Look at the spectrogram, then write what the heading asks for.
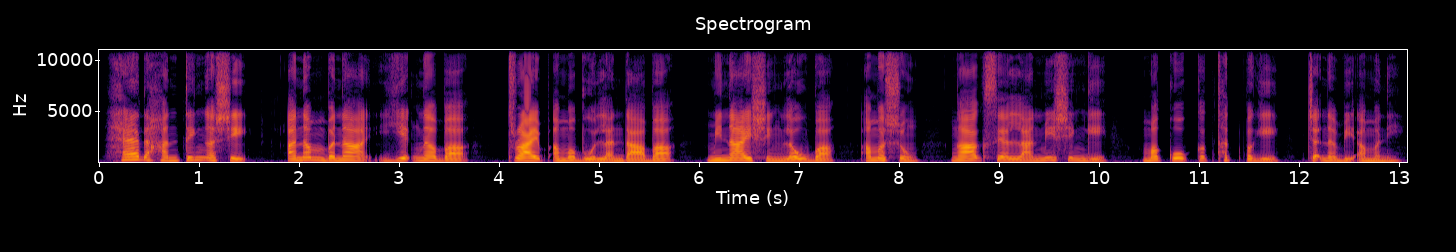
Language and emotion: Manipuri, neutral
